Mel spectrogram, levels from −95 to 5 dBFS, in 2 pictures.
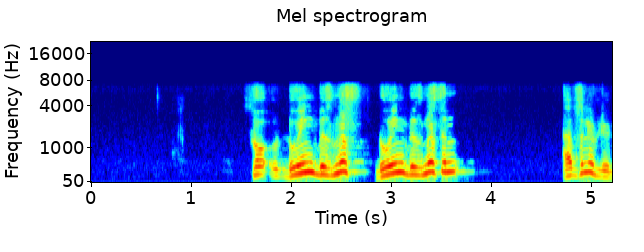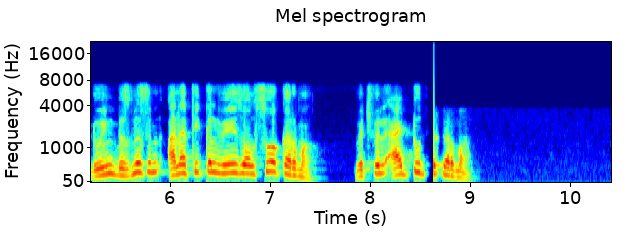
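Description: At 8.53 s, right after "which will add to", a handover gap silences the speech for 100 ms, until 8.63 s. The call was passed between networks and no speech frames arrived during the switch, so the voice dies away within a few tens of milliseconds and anything said in that interval is lost.

From 8.63 s to the end, the call shows a fallback to narrowband. The codec drops from HD Voice to an older narrowband one, and everything above 4 kHz disappears. Compared with the clear wideband sound before the switch, the speech becomes duller and rougher, which fits AMR-NB at about 7.4 kbit/s.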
